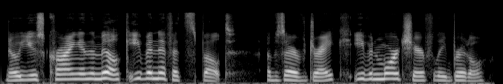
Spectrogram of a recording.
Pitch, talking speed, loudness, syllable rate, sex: 215 Hz, 190 wpm, -18 LUFS, 5.6 syllables/s, female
